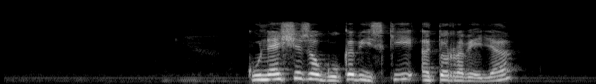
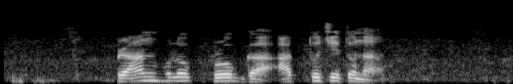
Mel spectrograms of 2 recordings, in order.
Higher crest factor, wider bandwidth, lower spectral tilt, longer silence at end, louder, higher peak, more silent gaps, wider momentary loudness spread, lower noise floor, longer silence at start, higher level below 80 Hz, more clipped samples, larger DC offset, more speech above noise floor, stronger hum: about the same, 18 dB vs 16 dB; about the same, 7.8 kHz vs 7.2 kHz; second, -5 dB/octave vs -6.5 dB/octave; second, 0.85 s vs 1.3 s; about the same, -16 LUFS vs -16 LUFS; about the same, -2 dBFS vs -2 dBFS; neither; first, 10 LU vs 7 LU; first, -60 dBFS vs -47 dBFS; first, 2.5 s vs 0.1 s; about the same, -58 dBFS vs -58 dBFS; neither; neither; first, 45 dB vs 32 dB; neither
